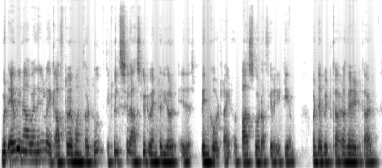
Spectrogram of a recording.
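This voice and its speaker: Guy teaching german online, raspy deep-dark voice, keeps saying you know and right, not a native english speaker. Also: flat delivery, quick pace, dull audio. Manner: explains patiently, many fillers like "you know" and "right". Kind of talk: online class instruction. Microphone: video call.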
